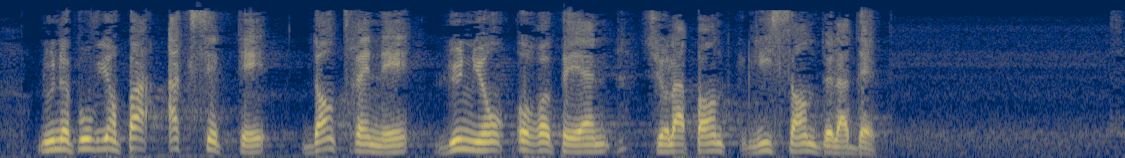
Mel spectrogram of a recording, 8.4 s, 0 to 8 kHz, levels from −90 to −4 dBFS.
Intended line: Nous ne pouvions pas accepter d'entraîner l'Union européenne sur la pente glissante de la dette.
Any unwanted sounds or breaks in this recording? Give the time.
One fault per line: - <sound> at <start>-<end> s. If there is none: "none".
none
